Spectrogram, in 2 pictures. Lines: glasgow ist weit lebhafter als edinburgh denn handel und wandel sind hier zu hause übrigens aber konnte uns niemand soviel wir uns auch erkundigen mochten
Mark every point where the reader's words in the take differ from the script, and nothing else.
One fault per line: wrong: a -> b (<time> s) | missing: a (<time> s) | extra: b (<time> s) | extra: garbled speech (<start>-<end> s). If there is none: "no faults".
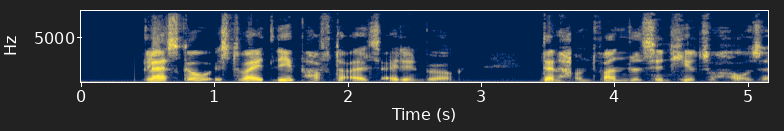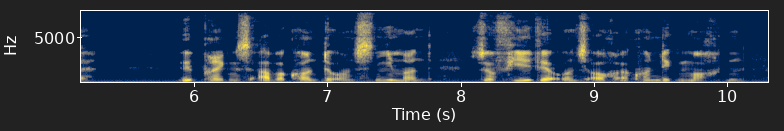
missing: handel (3.7 s)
